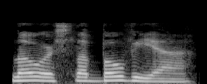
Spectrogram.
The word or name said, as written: Lower Slobbovia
